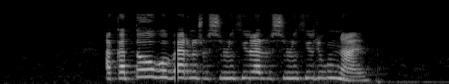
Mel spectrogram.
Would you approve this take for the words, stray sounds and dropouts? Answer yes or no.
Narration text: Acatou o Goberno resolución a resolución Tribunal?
no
